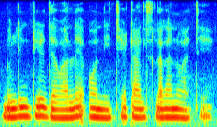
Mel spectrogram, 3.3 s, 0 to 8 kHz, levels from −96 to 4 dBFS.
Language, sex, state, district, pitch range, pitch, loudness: Bengali, female, Assam, Hailakandi, 155-170 Hz, 155 Hz, -13 LUFS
